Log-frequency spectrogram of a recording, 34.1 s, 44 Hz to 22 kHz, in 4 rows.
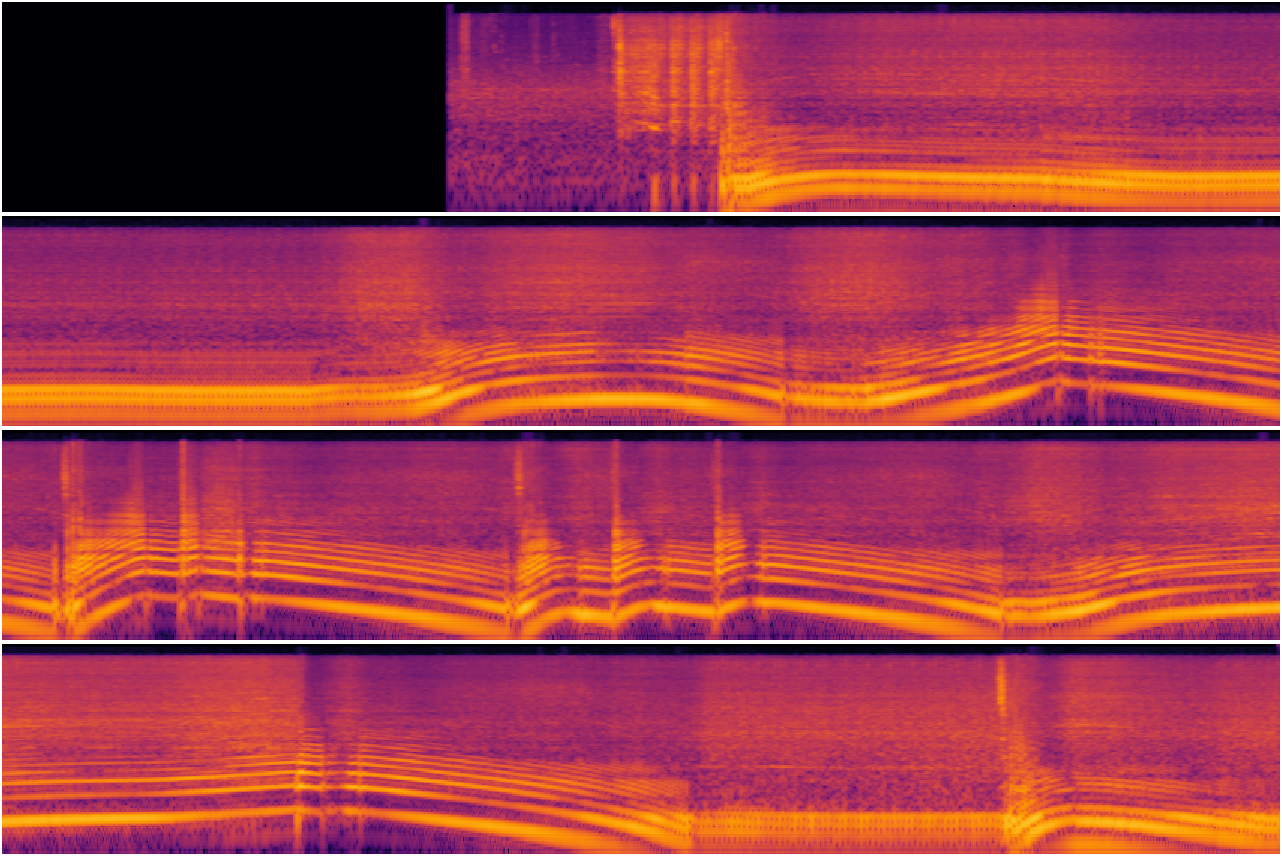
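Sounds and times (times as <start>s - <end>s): car engine idling: 3.0s - 11.3s, 29.6s - 32.3s
car engine starting: 3.0s - 34.0s
car engine revving: 4.0s - 34.0s.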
